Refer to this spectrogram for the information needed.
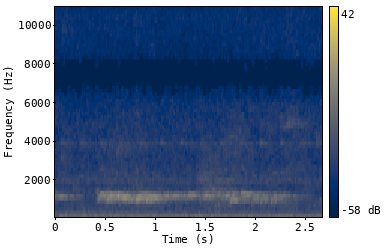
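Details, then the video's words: Local zebra dove (perkutut), used as a lure, gives one long, rough, trilled coo of about two seconds at a steady pitch over low background hum. "Perkutut lokal GACOR super pemikat AMPUH"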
